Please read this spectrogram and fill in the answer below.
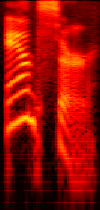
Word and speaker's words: answer: And answer. A ns w e r. Answer. No w sound.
